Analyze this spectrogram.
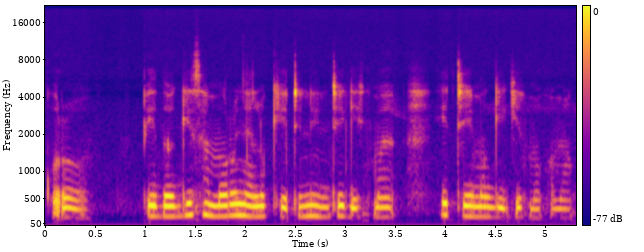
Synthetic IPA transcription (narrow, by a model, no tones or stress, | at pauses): kʰo̰ɾo | pɪd̪ɔɡɪsamɔɾɔɲalɔkʰetinintjeɡɪkmaɪtɪmɔɡɪɡɪkmɔkɔmak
